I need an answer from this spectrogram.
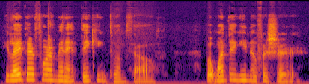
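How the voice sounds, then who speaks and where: A woman's voice: mid-range voice, vocal fry, darkish tone, poor audio. A woman reading a novel aloud, unpolished, stopping to correct herself and reread lines. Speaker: audiobook narrator.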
